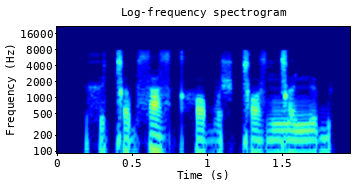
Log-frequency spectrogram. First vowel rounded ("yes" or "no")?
yes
